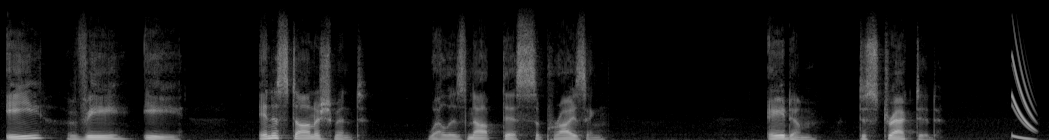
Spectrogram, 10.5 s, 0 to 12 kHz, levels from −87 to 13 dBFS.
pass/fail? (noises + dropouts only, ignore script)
fail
